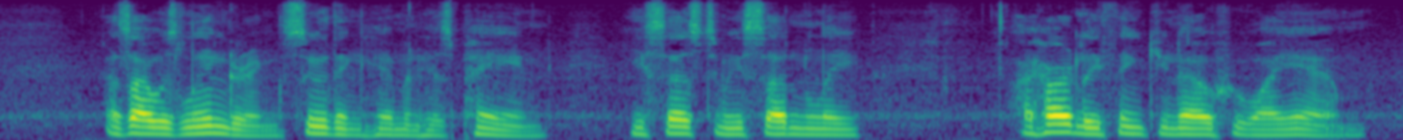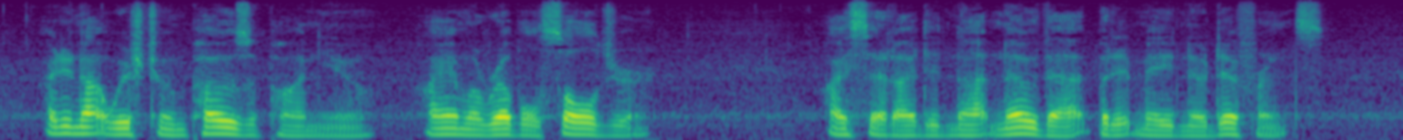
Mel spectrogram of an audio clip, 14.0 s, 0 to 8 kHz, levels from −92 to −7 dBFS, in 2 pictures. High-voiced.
No: low, 125 Hz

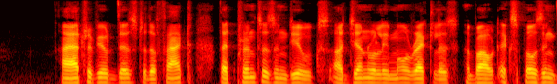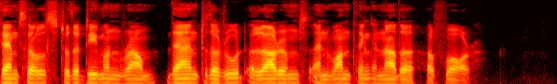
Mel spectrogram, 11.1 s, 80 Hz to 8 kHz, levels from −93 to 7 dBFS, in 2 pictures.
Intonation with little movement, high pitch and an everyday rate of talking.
No: narrow, 1.6 semitones; low, 115 Hz; average, 170 wpm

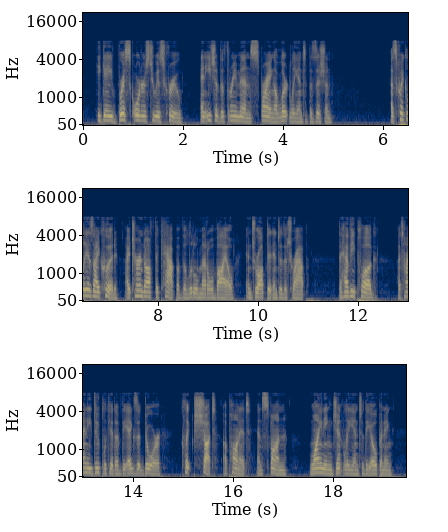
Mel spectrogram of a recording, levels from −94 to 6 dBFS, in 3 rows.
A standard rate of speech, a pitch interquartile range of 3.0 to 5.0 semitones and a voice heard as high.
No: average, 180 wpm; average, 3.3 semitones; medium, 150 Hz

